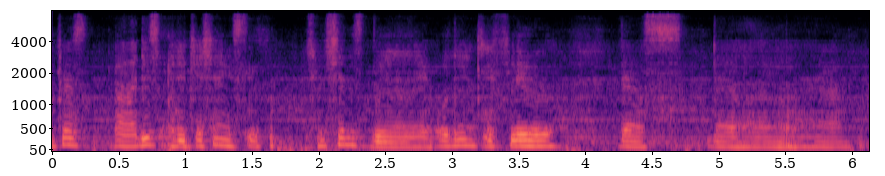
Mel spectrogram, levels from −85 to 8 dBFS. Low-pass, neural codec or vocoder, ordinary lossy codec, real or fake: 7.2 kHz; codec, 24 kHz, 1 kbps, SNAC; none; fake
